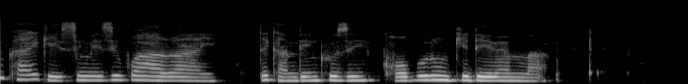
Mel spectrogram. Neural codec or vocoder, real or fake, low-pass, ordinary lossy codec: codec, 16 kHz, 2 kbps, FunCodec, trained on LibriTTS, 25 frames a second; fake; none; none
